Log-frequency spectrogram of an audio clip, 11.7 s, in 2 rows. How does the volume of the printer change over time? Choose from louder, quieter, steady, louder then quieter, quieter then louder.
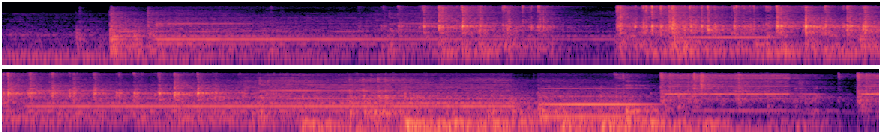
quieter then louder.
